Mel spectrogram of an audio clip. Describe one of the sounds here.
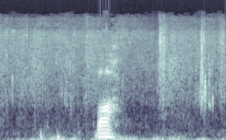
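A dog gives a short, high whine nearby.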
